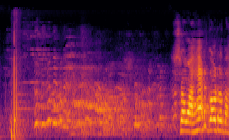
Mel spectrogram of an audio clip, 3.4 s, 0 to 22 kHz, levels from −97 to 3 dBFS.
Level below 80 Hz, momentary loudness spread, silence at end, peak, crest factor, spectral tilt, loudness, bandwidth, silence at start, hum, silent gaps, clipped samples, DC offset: -56 dBFS; 20 LU; 0 s; 0 dBFS; 18 dB; -5 dB/octave; -18 LUFS; 12 kHz; 0.15 s; none; none; under 0.1%; under 0.1%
